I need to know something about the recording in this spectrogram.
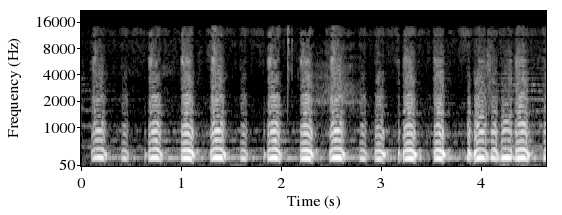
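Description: A zambomba friction drum, its rod rubbed with both hands so the vibration passes to the skin, played in a brisk, steady rhythm: loud, low, hooting grunts pulsing about four times a second, each burst buzzy and rich in overtones, with no voices.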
